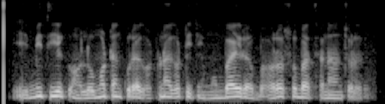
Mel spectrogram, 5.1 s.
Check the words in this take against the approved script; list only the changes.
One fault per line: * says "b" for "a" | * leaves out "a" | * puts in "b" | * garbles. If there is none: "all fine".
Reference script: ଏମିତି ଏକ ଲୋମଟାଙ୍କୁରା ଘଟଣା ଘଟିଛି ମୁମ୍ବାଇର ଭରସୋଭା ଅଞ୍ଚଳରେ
* puts in "ଥାନା"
